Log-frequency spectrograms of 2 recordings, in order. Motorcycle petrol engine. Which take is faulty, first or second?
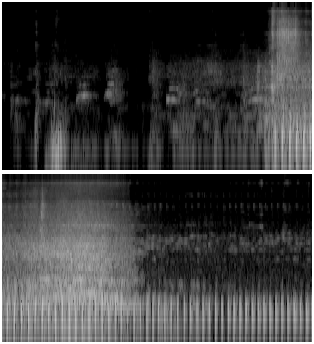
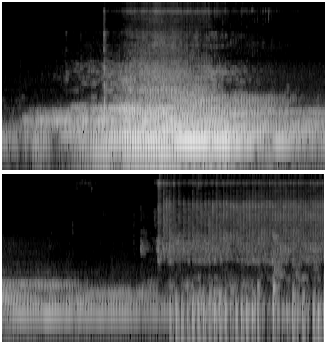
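second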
